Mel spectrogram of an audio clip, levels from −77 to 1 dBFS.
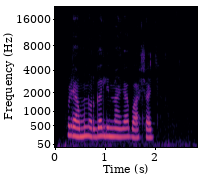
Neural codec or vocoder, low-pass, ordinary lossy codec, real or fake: vocoder, 44.1 kHz, 128 mel bands, Pupu-Vocoder; none; none; fake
